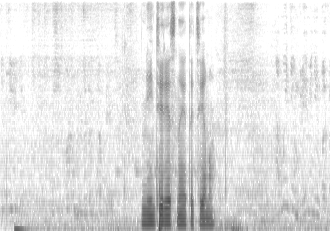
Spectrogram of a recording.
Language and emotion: Russian, neutral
